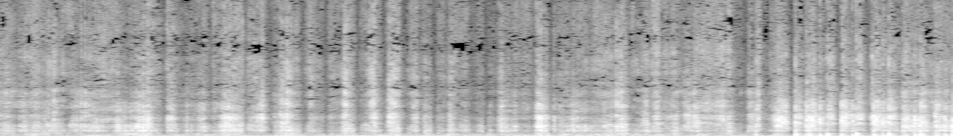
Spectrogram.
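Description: Fingernails scratch quickly across the lid and top edge of a closed, hollow, shoebox-sized OSEA kraft corrugated cardboard mailer box resting on a fleece blanket. The rapid, uneven strokes make dry, papery rasping bursts with a low, hollow thrum beneath, and each stroke stops almost instantly with no ring.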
